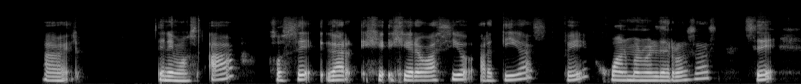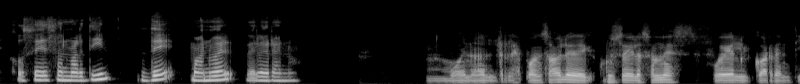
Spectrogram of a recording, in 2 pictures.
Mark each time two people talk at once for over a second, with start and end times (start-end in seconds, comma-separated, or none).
none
